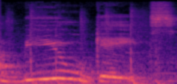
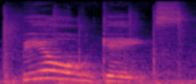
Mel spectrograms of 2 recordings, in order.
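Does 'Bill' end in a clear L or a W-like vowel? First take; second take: W-like vowel; clear L. First: The final L sounds like a W-like vowel. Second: The final L is clear, tongue raised. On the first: The speaker calls it wrong. "você não fala Bill Gates" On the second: The speaker calls it right. "você fala Bill, Bill Gates"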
